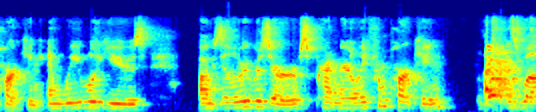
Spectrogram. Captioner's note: dog bark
